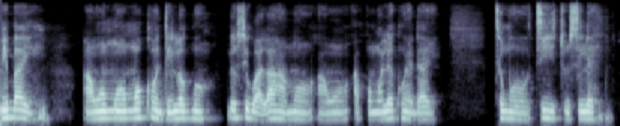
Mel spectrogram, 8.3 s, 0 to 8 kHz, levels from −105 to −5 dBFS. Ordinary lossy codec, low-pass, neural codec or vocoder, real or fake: Opus, 64 kbps; 7.2 kHz; codec, 44.1 kHz, 7.8 kbps, Pupu-Codec; fake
